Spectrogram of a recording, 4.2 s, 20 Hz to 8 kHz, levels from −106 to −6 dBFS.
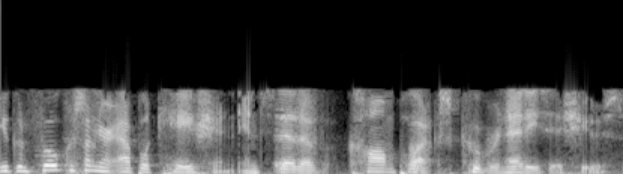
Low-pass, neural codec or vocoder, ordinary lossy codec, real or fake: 7.2 kHz; none; AAC, 16 kbps; real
